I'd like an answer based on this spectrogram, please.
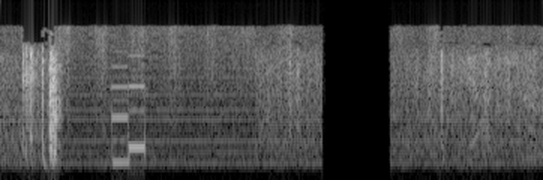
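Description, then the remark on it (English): A short two-step electronic roger beep from a radio microphone on a repeater sounds once over narrow-band, hissy radio static, followed by a brief silent dropout before the static resumes. “That you got a Roger beep, so we'll have to take care of that too.”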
